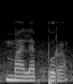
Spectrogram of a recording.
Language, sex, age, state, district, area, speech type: Sanskrit, female, 18-30, Kerala, Thrissur, urban, spontaneous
